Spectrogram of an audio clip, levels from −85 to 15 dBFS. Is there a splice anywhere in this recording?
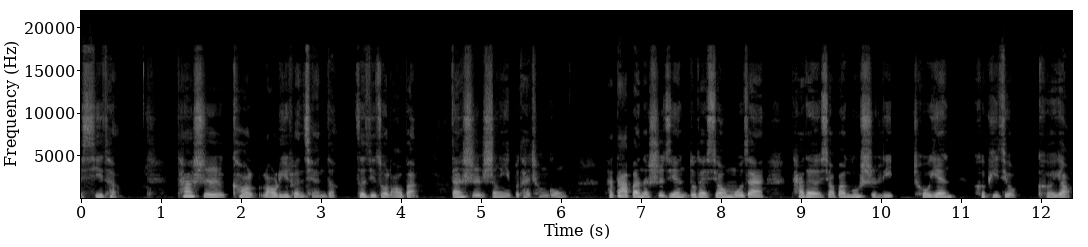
no; 0 cuts

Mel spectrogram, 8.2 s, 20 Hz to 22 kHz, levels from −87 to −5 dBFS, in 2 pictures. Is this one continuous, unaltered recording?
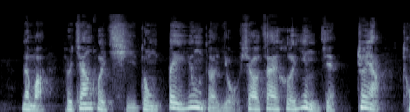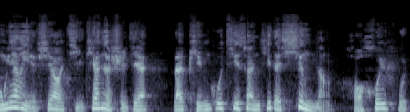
no; 1 cut; at 3.5 s

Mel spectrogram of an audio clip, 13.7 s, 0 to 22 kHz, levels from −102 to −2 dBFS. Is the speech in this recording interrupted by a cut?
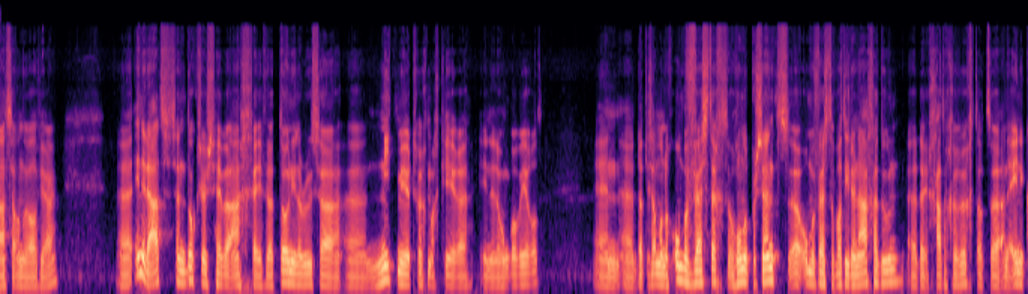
no; 0 cuts

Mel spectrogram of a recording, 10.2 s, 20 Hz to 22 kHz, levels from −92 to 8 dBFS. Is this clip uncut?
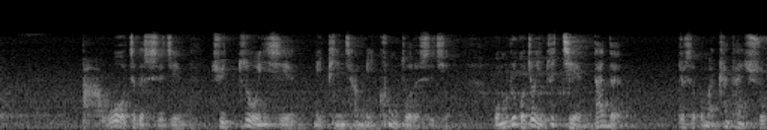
no; 1 cut; at 9.0 s

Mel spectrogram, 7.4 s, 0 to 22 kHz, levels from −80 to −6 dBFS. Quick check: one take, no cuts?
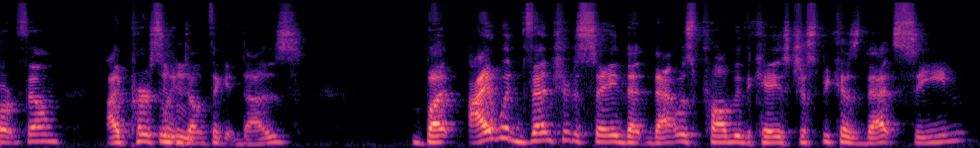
yes; 0 cuts

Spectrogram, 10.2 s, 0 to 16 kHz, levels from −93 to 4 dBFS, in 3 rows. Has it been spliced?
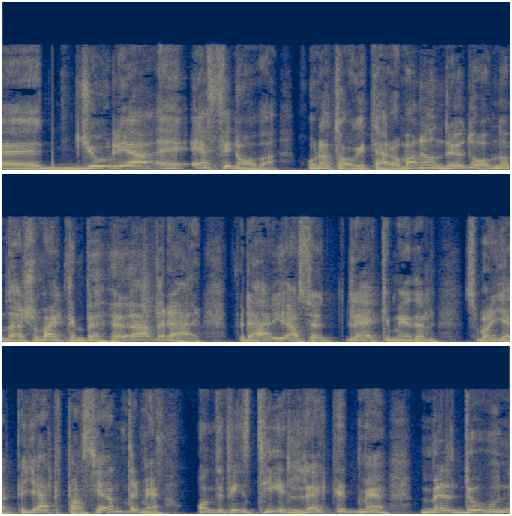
no; 0 cuts

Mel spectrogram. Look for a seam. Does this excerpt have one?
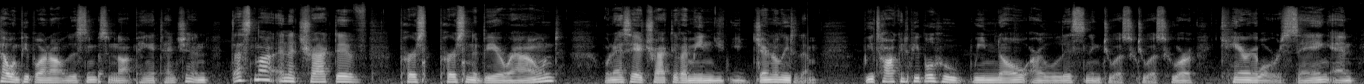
yes; 8 cuts; at 1.0 s, 2.2 s, 4.3 s, 7.2 s, 7.9 s, 8.7 s, 11.4 s, 12.6 s

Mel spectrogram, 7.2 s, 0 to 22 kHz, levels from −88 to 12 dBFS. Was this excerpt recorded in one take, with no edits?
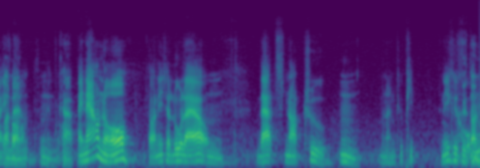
no; 2 cuts; at 1.1 s, 5.6 s

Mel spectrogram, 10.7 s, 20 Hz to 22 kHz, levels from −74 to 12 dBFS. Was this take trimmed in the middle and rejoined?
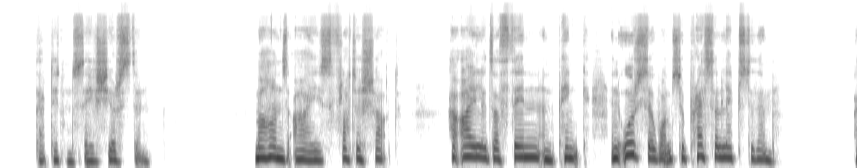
no; 0 cuts

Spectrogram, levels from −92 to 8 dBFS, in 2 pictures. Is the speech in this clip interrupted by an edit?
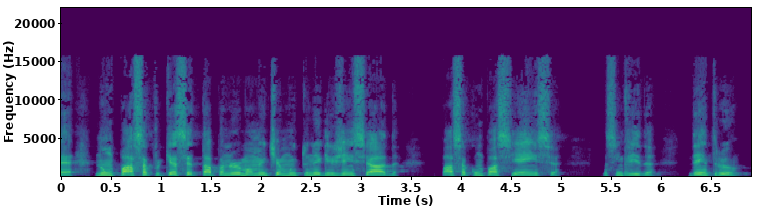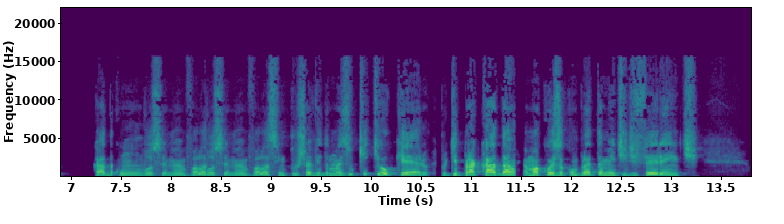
yes; 6 cuts; at 0.9 s, 5.6 s, 7.4 s, 8.3 s, 10.6 s, 11.4 s

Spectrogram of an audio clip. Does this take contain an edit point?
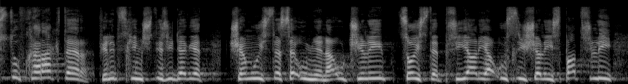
yes; 3 cuts; at 0.9 s, 2.2 s, 3.9 s

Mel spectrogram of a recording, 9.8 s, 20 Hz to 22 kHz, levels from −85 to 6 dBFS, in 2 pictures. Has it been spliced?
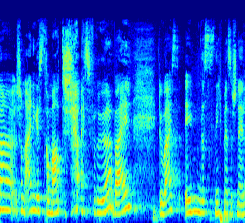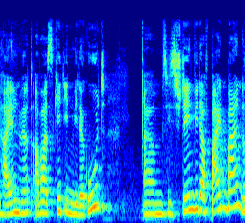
no; 0 cuts

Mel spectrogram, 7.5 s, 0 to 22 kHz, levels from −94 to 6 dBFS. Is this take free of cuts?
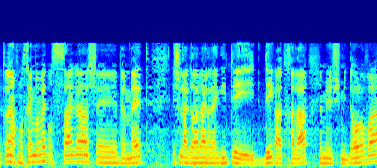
no; 4 cuts; at 0.9 s, 4.1 s, 5.5 s, 6.4 s

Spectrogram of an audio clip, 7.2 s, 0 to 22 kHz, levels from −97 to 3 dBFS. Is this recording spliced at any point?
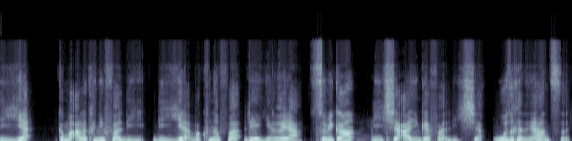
yes; 1 cut; at 3.8 s

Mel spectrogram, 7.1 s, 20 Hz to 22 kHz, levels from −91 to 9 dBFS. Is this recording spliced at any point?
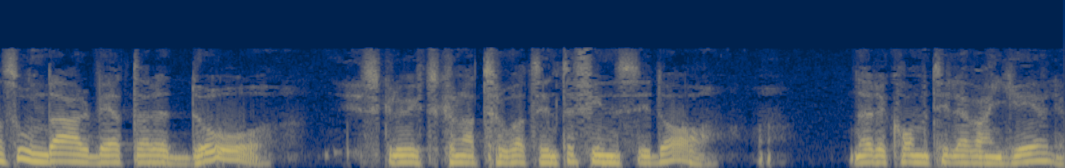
no; 0 cuts

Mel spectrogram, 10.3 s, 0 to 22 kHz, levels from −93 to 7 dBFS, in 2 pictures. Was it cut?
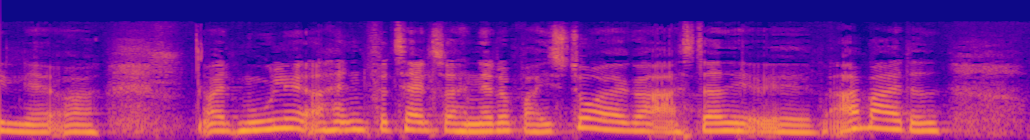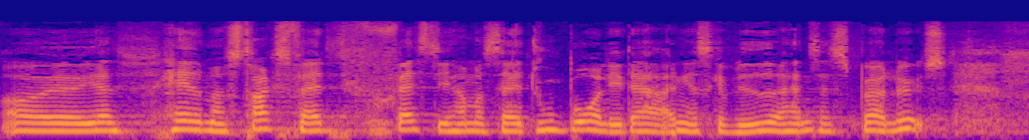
yes; 2 cuts; at 7.8 s, 8.5 s

